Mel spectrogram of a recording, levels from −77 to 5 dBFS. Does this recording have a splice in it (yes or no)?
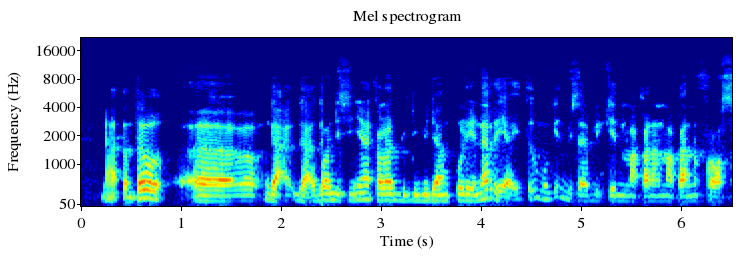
yes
